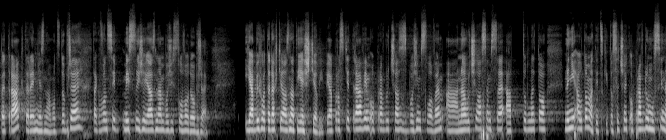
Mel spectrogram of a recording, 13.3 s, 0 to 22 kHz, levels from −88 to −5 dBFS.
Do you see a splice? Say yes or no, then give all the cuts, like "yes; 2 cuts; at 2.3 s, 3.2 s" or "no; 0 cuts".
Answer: no; 0 cuts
